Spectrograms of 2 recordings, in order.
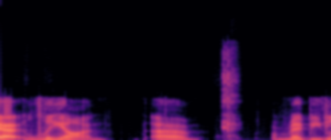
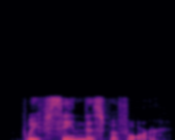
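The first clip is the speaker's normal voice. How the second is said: hushed whisper, under the breath; 3 semitones higher, 16 dB quieter than usual. Roleplaying Toady, pointing at a corpse so Unit seven won't overhear, talking under his breath. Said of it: "he's talking under his breath".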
